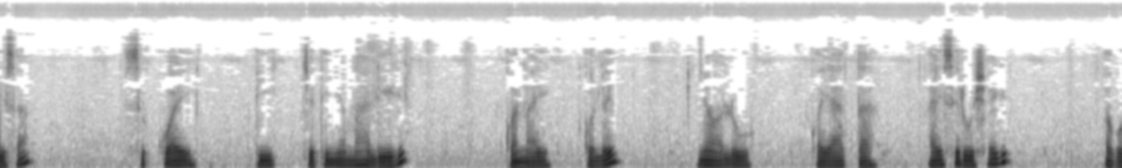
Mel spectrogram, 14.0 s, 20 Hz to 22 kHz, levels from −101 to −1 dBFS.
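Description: From start to finish, the speech carries ringing, washy smearing and a hiss that breathes with the signal. The likely cause is WMA compression, consistent with about 48 kbps. Its transform blocks spread quantisation noise over tens of milliseconds, though content still reaches about 20.1 kHz.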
